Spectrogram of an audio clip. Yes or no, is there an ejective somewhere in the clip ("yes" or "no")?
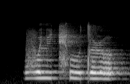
no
